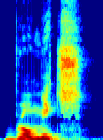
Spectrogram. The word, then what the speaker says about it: Bromwich: Bromwich.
